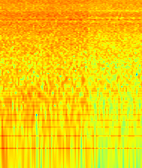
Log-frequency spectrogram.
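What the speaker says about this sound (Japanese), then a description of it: "立派な滝です。" A large waterfall in southern Thailand, a steady, full-bodied roar of falling water that stays constant and loud throughout, with no voices.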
